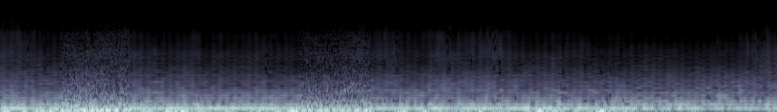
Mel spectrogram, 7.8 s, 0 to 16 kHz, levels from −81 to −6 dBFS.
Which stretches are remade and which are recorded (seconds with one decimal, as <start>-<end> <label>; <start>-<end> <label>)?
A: 0.0-0.6 remade; 0.6-1.3 recorded; 1.3-3.0 remade; 3.0-3.7 recorded; 3.7-7.8 remade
